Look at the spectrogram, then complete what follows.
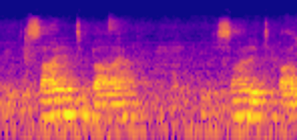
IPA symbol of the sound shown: tə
